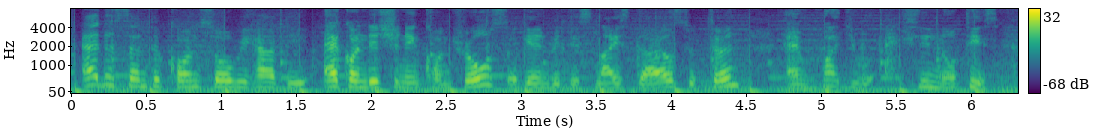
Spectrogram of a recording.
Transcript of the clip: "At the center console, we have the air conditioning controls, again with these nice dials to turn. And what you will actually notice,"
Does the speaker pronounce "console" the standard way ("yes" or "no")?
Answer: yes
